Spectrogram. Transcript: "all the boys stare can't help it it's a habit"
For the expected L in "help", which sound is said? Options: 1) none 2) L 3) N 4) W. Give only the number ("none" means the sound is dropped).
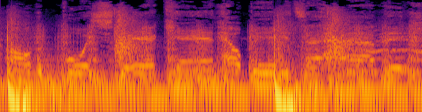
2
